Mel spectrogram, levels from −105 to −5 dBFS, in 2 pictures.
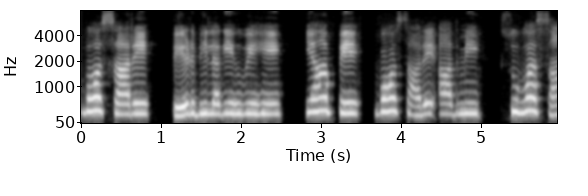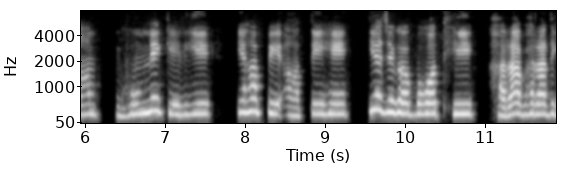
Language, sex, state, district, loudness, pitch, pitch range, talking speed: Hindi, female, Bihar, Saran, -18 LUFS, 275 Hz, 265-300 Hz, 135 wpm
